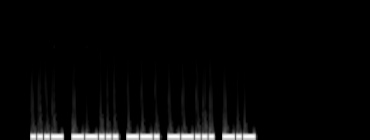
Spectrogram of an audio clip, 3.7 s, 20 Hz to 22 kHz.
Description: Morse code, heard as a keyed tone, about 36 wpm, 700 Hz. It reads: V7G7K
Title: Code Groups - 5 Letter:Numbers - 35wpm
